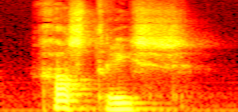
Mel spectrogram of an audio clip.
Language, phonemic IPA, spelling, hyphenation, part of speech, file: Dutch, /ˈɣɑs.tris/, gastrisch, gas‧trisch, adjective, Nl-gastrisch.ogg
- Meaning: gastric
